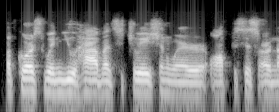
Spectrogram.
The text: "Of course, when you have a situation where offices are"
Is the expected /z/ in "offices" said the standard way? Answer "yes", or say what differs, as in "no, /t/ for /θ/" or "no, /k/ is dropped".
no, /s/ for /z/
